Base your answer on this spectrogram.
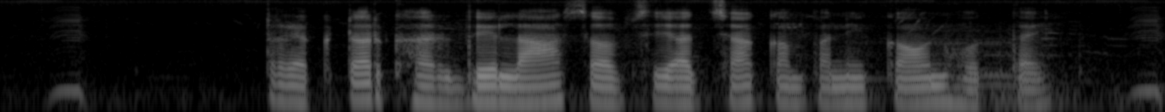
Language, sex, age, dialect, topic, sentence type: Magahi, male, 18-24, Central/Standard, agriculture, question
